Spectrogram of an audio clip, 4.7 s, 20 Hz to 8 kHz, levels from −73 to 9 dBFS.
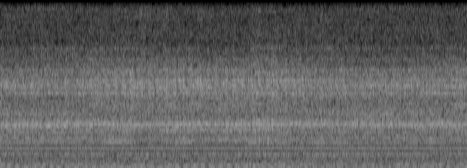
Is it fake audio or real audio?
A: real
